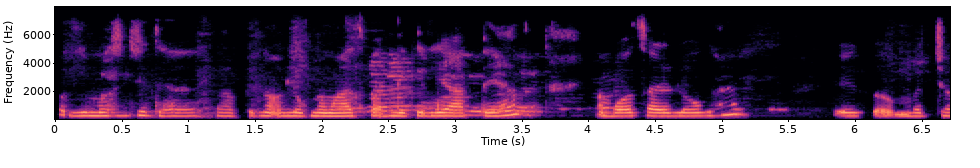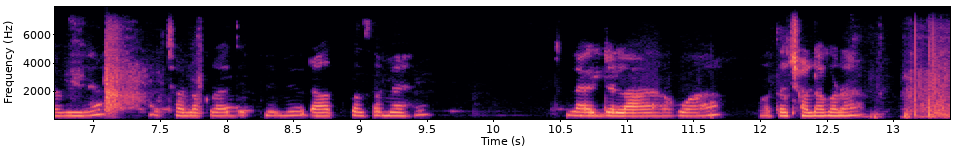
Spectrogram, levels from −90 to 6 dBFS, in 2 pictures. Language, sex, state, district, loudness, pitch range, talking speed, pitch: Hindi, female, Bihar, Vaishali, -17 LUFS, 235-280 Hz, 180 wpm, 245 Hz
